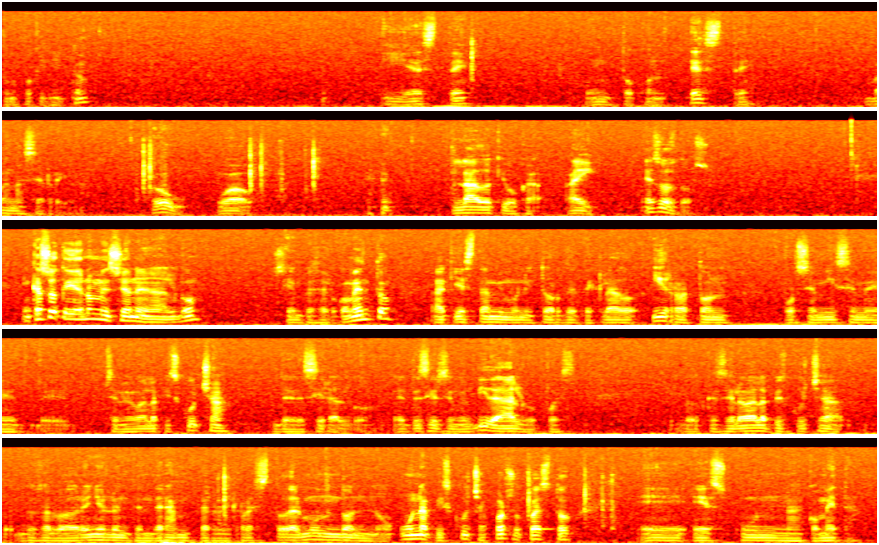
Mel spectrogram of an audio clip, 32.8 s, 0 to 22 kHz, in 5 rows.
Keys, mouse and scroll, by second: 0.6 click, 2.9 right click, 4.9 shift+right click, 6.1-7.7 drag, 7.6 ctrl+z, 8.4 ctrl+z, 9.4 shift+right click, 10.9-15.4 drag, 16.9 middle click, 17.6 middle click, 18.9 right click, 19.8 right click, 21.1 click, 22.2 right click, 23.3-25.9 drag, 26.0-27.6 middle drag, 27.7 scroll up 2, 28.0 shift+middle click, 28.9 shift+click, 30.6 ctrl+r, 31.0 ctrl+click.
